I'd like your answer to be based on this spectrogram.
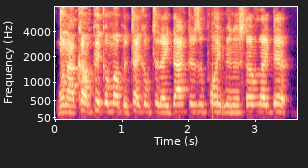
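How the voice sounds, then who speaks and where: A man's voice: high voice, level tone, fairly quick, a bit bright, rough recording. A man in his forties telling stories over the phone in a rambling, emphatic way, with slangy, profane talk and many restarts. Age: 40s. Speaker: caller on a phone conversation. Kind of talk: casual chat, storytelling.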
